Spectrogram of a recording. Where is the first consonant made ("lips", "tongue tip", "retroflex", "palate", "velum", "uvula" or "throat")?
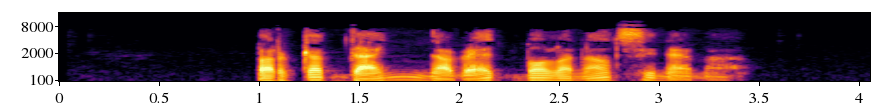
lips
